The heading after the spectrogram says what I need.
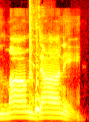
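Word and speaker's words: Mamdani: And the name is Mom Donnie. Get it right. Yeah. Yeah. Learn how to say it.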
